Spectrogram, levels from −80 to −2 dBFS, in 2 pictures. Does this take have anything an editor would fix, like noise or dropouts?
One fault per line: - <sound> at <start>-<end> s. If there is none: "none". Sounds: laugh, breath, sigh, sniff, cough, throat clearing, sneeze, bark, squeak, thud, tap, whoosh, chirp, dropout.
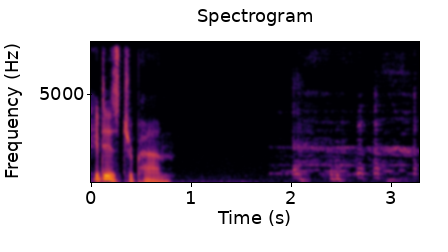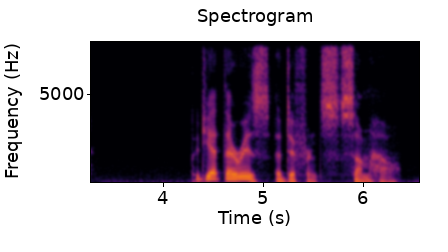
- laugh at 1.8-3.3 s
